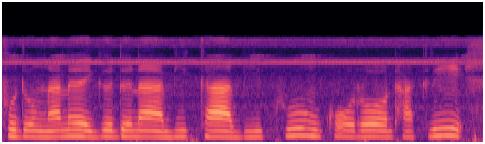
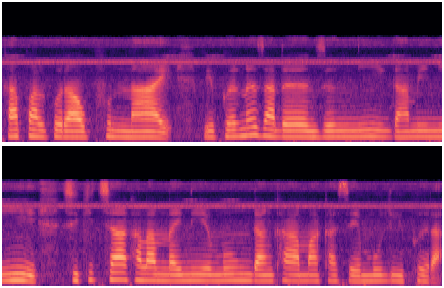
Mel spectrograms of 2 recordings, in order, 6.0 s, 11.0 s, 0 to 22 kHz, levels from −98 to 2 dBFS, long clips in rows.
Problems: constant background noise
